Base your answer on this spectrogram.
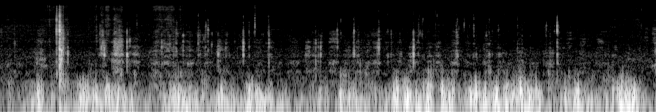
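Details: Dog named Gorlock The Destroyer grunting and panting while eating and playing, recorded close up; low rumbling grunts come in bursts with scattered sharp clicks and smacking noises throughout.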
